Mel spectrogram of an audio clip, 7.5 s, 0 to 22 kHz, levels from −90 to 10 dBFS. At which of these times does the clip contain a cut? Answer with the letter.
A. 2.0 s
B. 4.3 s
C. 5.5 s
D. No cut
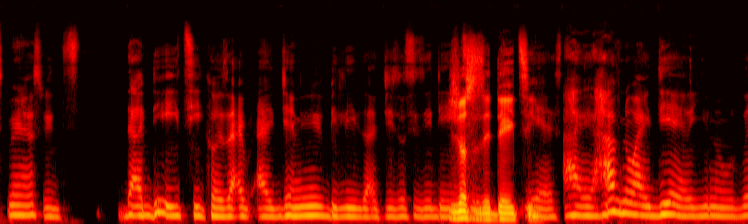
C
